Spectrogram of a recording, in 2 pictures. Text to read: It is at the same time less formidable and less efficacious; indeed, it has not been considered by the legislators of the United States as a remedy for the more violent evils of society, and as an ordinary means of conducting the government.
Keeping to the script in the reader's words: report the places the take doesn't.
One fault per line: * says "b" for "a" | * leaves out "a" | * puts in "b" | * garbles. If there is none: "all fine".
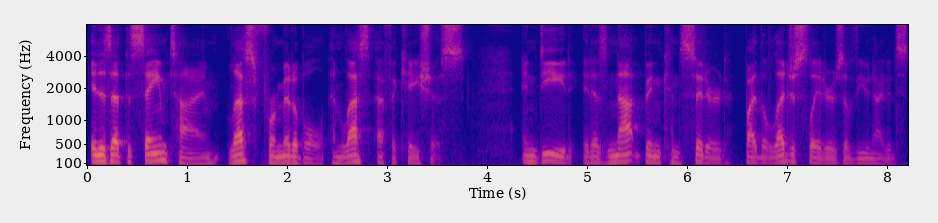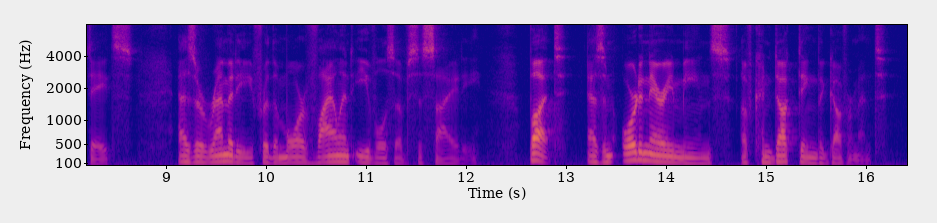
* says "but" for "and"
